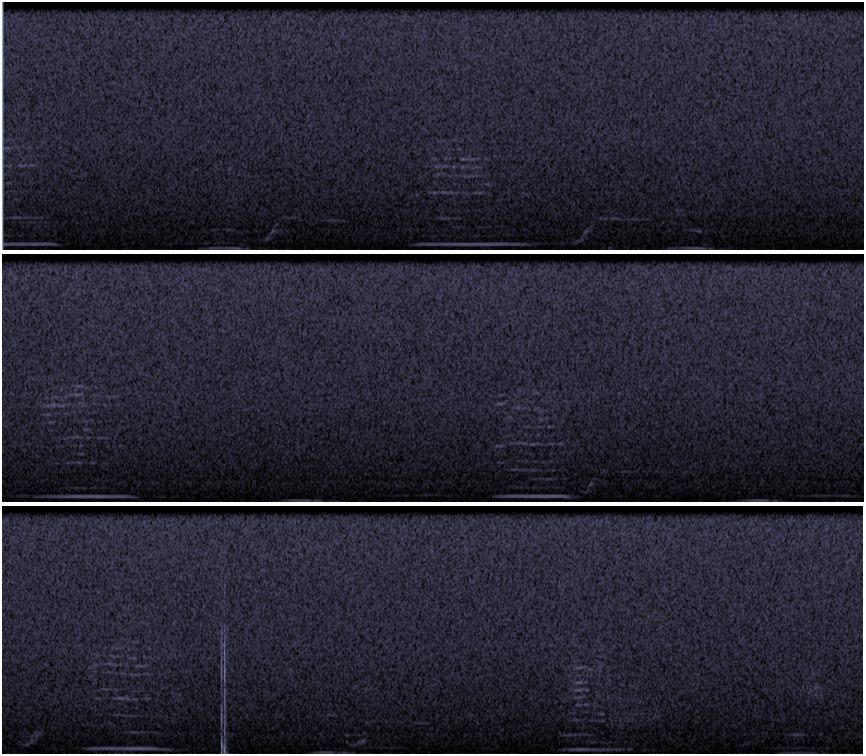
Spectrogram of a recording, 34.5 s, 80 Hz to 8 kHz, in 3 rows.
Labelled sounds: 0.0	0.5	humpback whale, 1.1 to 2.9 kHz
4.2	4.5	humpback whale, 0.96 to 1.1 kHz
5.7	6.0	humpback whale, 1.9 to 2.0 kHz
7.9	8.3	humpback whale, 0.99 to 1.2 kHz
12.0	12.6	humpback whale, 2.1 to 3.6 kHz
18.2	18.9	humpback whale, 0.80 to 2.0 kHz
24.3	25.0	humpback whale, 1.8 to 3.0 kHz
30.5	30.8	humpback whale, 2.1 to 2.2 kHz

